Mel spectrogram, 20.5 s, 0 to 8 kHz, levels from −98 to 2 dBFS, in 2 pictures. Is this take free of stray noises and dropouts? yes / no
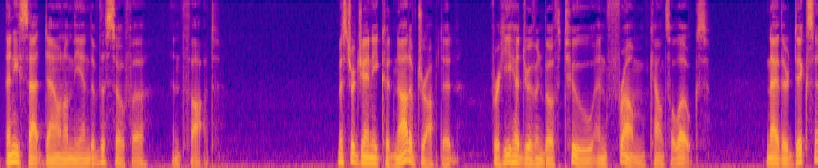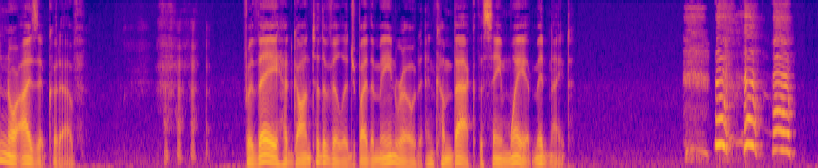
no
